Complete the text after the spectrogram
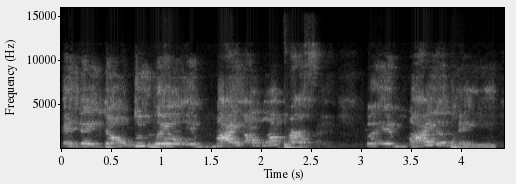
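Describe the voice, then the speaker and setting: A woman host with a raspy voice, giving blunt, forceful opinions in a heated casual discussion. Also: high voice, expressive, moderate pace, roomy sound, distant mic, low-quality recording. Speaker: show host.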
